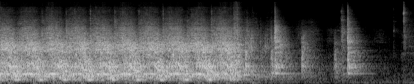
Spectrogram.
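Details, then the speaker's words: Diesel engine after injection pump timing adjustment, accidentally run out of fuel, then refilled and hand-primed: even starter chugging about two beats a second for two and a half seconds with no firing; air in the fuel system, injectors may need bleeding. "I might need to crack the injectors and uh bleed it out again"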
